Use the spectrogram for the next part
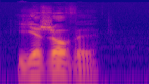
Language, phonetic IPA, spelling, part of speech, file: Polish, [jɛˈʒɔvɨ], jeżowy, adjective, Pl-jeżowy.ogg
